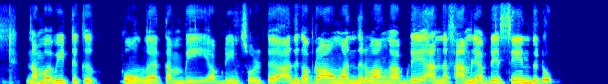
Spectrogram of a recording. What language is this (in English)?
Tamil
